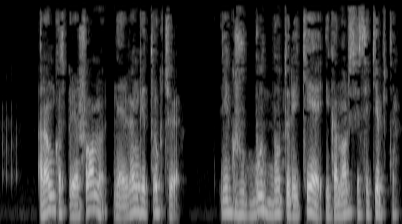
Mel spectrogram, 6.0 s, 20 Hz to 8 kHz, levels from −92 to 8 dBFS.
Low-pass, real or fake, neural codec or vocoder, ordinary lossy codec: 7.2 kHz; fake; codec, 16 kHz, 8 kbps, FreqCodec, larger model; MP3, 32 kbps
